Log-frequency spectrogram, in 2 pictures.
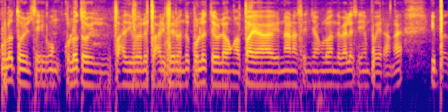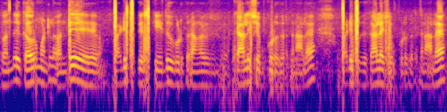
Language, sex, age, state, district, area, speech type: Tamil, male, 30-45, Tamil Nadu, Viluppuram, rural, spontaneous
